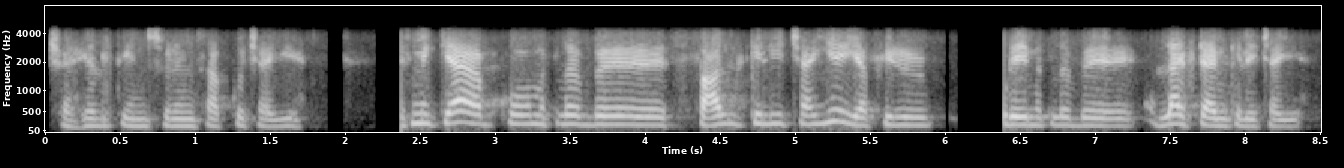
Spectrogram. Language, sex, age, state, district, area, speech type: Urdu, male, 18-30, Uttar Pradesh, Saharanpur, urban, conversation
